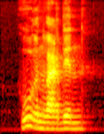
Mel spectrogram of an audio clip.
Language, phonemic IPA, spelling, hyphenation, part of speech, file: Dutch, /ˈɦu.rə(n)ˌʋaːr.dɪn/, hoerenwaardin, hoe‧ren‧waar‧din, noun, Nl-hoerenwaardin.ogg
- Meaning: madam, female brothel-keeper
